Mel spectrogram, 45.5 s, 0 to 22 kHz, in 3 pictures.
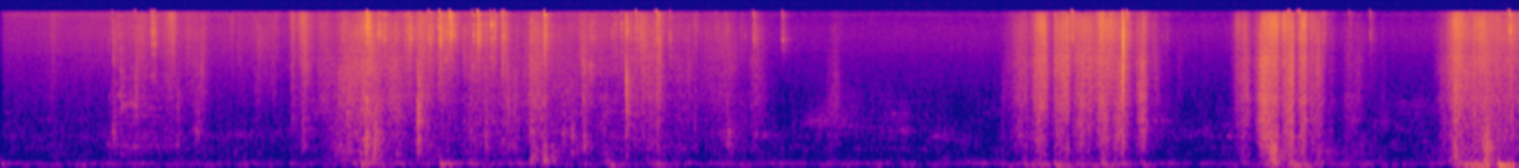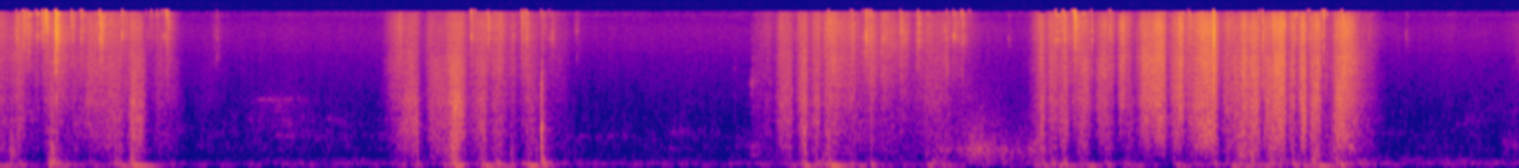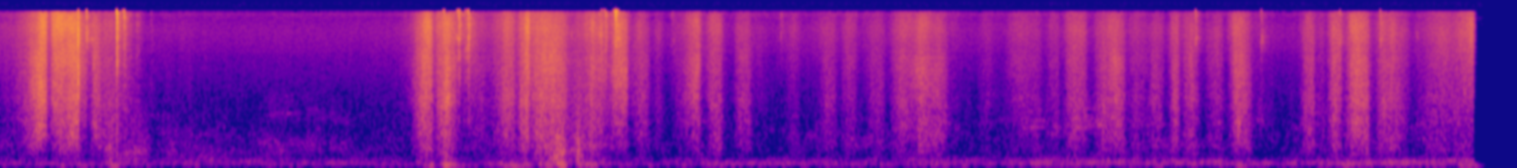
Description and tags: Rustling Fabric 2
textile, movement, rustle, rustling, clothing, moving, shirt, cloth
